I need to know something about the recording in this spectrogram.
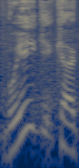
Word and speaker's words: Bouygues: All right, I'm joined now by Edouard Bouygues, Deputy and CEO and Chairman of Bouygues Telecom. Welcome to the show. Good morning, and congratulations for pronouncing Bouygues, which is not an easy word for a non-French speaker.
